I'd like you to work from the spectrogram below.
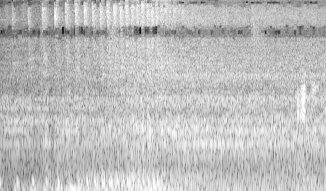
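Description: A Generac standby generator starting up by itself during a power outage, its engine cranking and catching into a loud, close, rough rumbling run that settles into a steady drone.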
